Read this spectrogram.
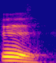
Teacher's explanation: there is a front mid-rounded vowel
